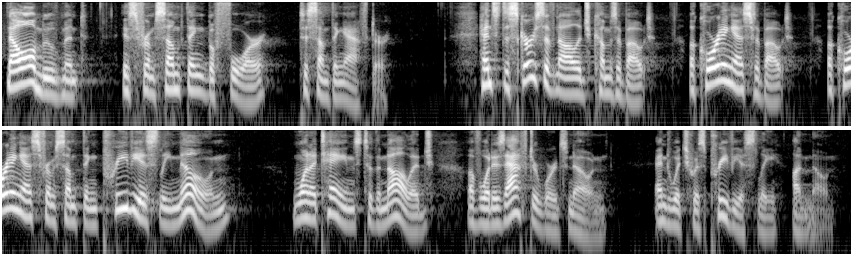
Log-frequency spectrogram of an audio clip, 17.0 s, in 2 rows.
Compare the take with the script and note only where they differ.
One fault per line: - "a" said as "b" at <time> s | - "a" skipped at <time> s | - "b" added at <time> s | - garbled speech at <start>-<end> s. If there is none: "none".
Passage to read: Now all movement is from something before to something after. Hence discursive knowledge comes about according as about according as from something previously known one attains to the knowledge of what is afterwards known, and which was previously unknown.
none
